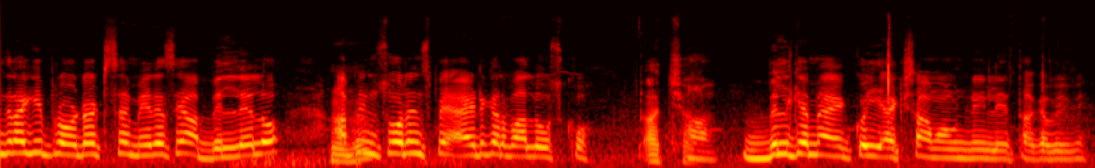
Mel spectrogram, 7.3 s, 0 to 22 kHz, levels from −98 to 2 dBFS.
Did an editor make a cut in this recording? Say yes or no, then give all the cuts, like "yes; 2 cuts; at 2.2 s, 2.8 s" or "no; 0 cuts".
no; 0 cuts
